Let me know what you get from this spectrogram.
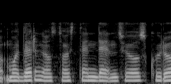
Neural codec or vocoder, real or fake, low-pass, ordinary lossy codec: vocoder, 22.05 kHz, 80 mel bands, Vocos; fake; 7.2 kHz; AAC, 48 kbps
